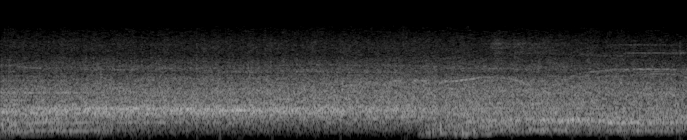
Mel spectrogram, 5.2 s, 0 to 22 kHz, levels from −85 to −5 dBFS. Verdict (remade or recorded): remade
